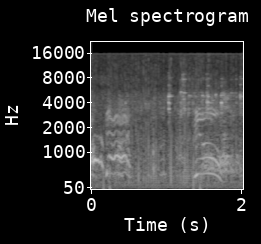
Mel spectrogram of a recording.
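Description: A man crying out and whimpering in fright while being wrestled down and pinned, with a short sharp crack or clatter about a second in.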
